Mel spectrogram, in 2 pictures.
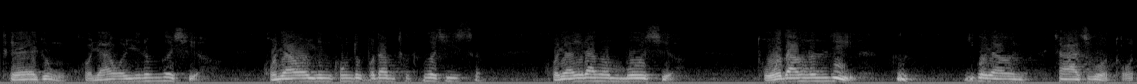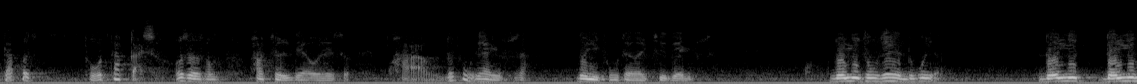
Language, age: Korean, 60-79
